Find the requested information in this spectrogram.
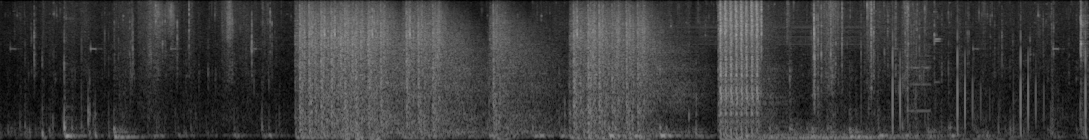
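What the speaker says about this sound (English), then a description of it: "He's trying to shoot me through the floor." Video game gunfire as a player is shot at through the floor from below, with long, dense bursts of automatic fire in several waves.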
